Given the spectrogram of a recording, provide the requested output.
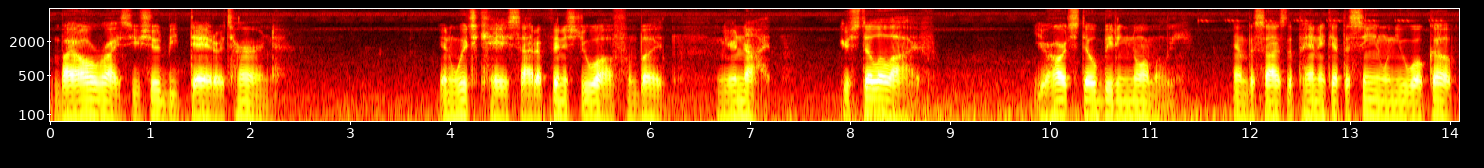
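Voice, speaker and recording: Man playing a very deep-voiced, stern ancient vampire hunter. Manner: slow, menacing, interrogating. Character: centuries-old male vampire hunter who is a vampire, stern, commanding. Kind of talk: scripted ASMR audio roleplay.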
